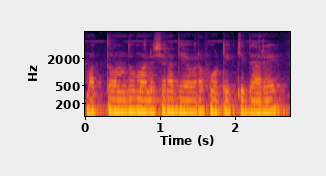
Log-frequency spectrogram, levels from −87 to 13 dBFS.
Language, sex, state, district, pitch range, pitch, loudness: Kannada, male, Karnataka, Bidar, 125-130 Hz, 125 Hz, -11 LUFS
